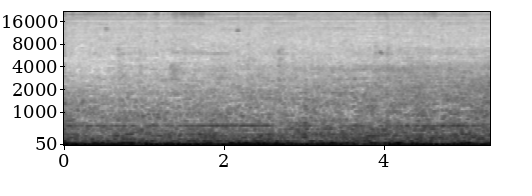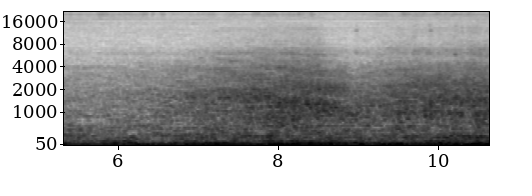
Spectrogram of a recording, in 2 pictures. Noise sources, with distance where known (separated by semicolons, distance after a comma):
engine of unclear size, near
